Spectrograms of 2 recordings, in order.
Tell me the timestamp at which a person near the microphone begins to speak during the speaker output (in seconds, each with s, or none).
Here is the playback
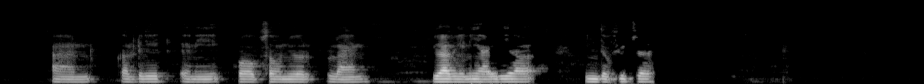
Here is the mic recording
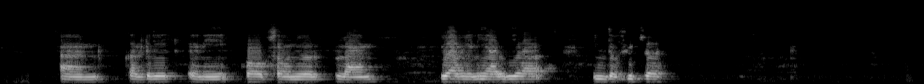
none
